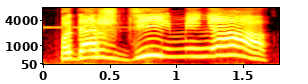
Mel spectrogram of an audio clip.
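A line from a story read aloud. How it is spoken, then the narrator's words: Little frog's shout. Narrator (Russian): крикнул лягушонок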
